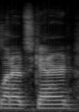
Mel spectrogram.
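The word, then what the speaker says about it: Lynyrd Skynyrd: Leonard Skinner this is the album pronounced Leonard Skynyrd um you know what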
